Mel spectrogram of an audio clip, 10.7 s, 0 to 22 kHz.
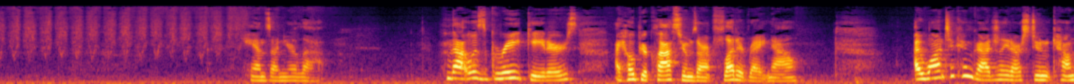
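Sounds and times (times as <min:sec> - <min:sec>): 
palms rubbing together: 0:00.0 - 0:02.8
speech: 0:02.5 - 0:03.3, 0:04.4 - 0:08.1, 0:09.2 - 0:10.7.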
